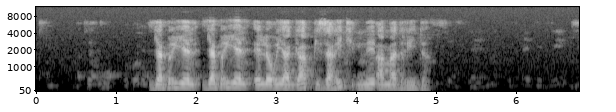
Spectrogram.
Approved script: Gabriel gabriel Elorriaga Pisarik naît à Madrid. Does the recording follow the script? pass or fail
pass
